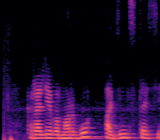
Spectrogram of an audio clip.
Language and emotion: Russian, neutral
